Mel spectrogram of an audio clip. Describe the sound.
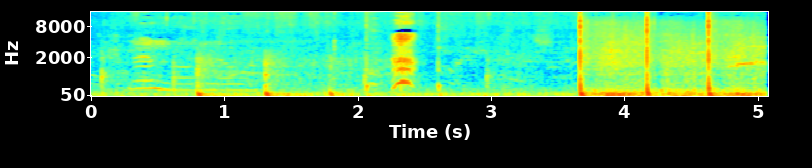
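Weeping willow fireworks at an Independence Day celebration: a few sharp booms followed by crackling hiss, with people talking and exclaiming over them.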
